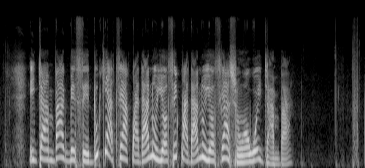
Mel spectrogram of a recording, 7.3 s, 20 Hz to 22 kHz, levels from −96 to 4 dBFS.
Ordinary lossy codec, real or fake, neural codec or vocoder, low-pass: none; real; none; 14.4 kHz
